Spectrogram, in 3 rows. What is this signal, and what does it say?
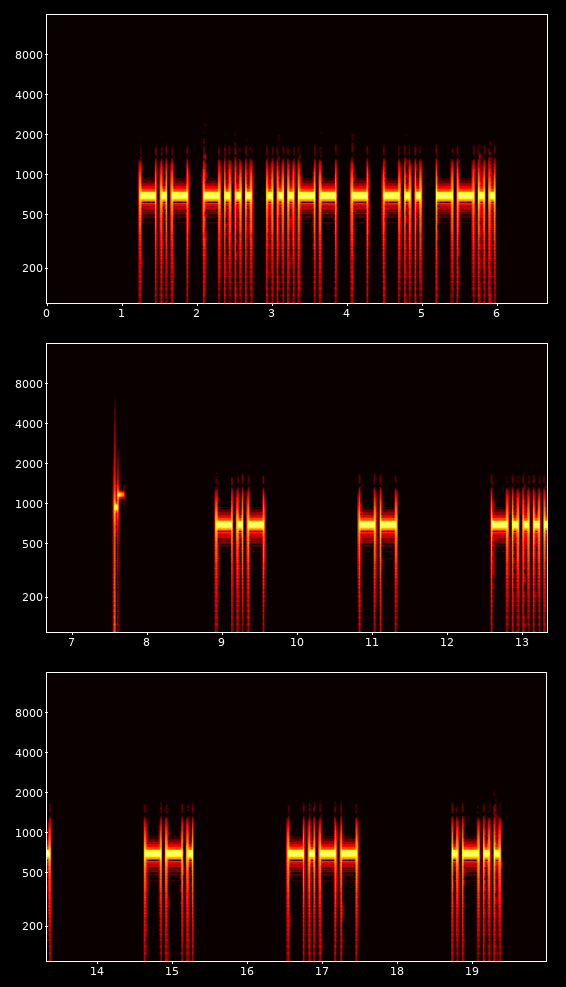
Morse code, heard as a keyed tone, about 17 wpm, spaced as for 9 wpm, 700 Hz. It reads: KB3TDZ KM6GYL
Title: USA Call Signs - 6 Characters - 6x Character Spacing - 17wpm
